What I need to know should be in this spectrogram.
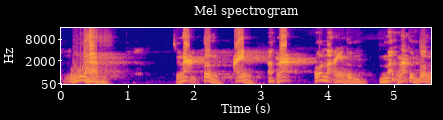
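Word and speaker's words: نعت: Naktun. Ain. Nak. Oh, naktun. Naktun ya. Ain ya. Naktun. Tun apa naat Ustaz? Oh, bacanya bahasa Arab naktun. Naat itu bahasa kita. Oh. Di Indonesiakan maksudnya. Iya. Aslinya naktun.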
